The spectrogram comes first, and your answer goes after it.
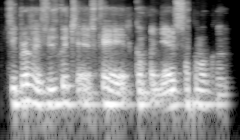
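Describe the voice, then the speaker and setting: A man's voice: medium pitch, fast talker, gravelly, slightly rough, low-quality recording. A male student answering his teacher in short replies over a video call, his audio choppy and breaking up. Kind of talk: answering during an online class.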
